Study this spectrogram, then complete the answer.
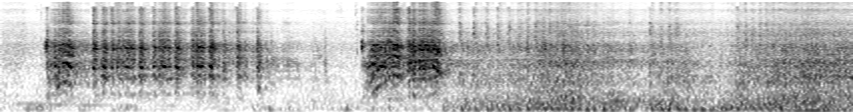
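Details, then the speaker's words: Rusi Passion motorcycle, before repair: uneven cranking catches briefly, then a rough low idle. Hard starting, needs throttle and dies when released; fix planned with D-type carburetor install, spark plug check and tune-up. "mapapansin niyo hard starting an kailangan p samahan ng gasolina tapos pag binitawan yan Patay na"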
